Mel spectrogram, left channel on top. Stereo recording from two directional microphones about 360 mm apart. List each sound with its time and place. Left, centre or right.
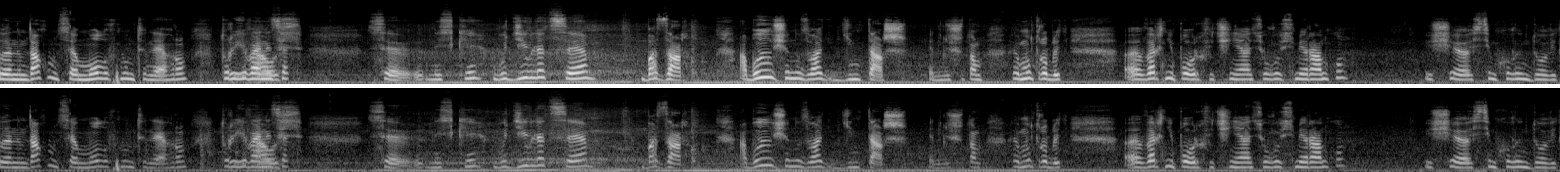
0.0 s speech: centre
